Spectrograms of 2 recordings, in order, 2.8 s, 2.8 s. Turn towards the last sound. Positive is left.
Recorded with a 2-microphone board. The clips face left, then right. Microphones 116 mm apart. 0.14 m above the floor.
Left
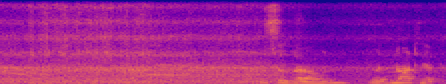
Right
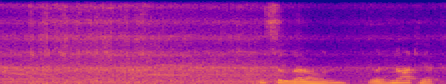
turn(degrees=-30)  # may be behind; listen again after turning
